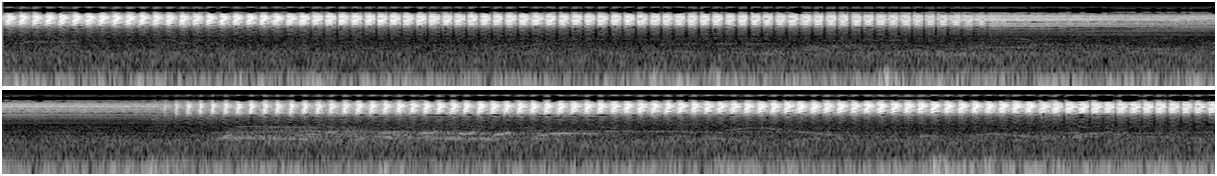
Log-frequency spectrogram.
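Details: A summer cicada drones in a loud, continuous, high-pitched buzz that briefly softens and then swells back.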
